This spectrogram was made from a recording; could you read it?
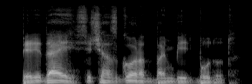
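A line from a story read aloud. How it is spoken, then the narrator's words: Ominous, intimidating whisper. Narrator (Russian): прошептал Старлей, видимо, попугать решил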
